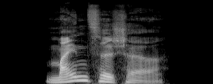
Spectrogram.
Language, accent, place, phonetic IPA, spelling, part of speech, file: German, Germany, Berlin, [ˈmaɪ̯nt͡sɪʃɐ], mainzischer, adjective, De-mainzischer.ogg
- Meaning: inflection of mainzisch: 1. strong/mixed nominative masculine singular 2. strong genitive/dative feminine singular 3. strong genitive plural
